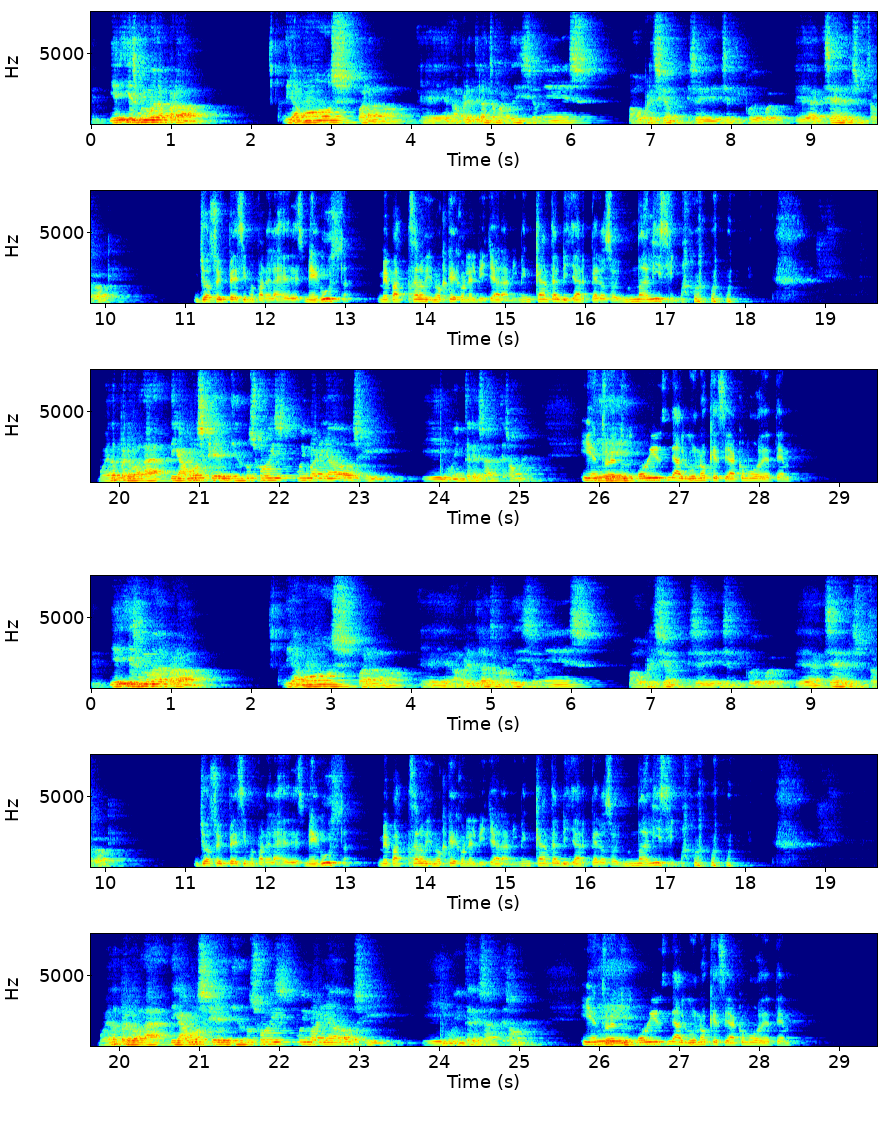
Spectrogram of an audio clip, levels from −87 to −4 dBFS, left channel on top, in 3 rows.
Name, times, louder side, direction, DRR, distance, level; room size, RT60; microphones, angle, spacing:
voice 1, 0.2-1.3 2.4-3.8 4.1-6.2 6.7-10.0 19.7-23.3 23.8-25.1 25.9-26.4, left 1 dB, 45° left, 2.4 m, -25 dB
voice 2, 11.1-13.1 13.4-17.9 18.4-18.7 25.8-28.4, left 2 dB, 15° left, 0.3 m, -27 dB
11.5 x 9.4 x 4.1 m
head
